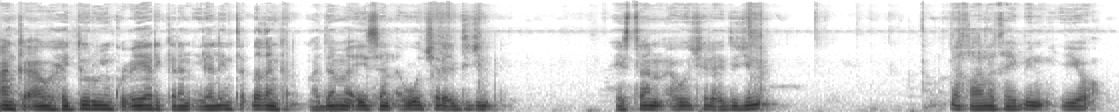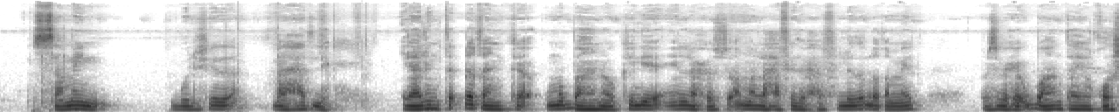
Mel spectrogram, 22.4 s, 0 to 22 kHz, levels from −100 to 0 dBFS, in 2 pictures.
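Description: No technical faults can be heard anywhere in the speech recording, and the signal holds steady throughout without any audible disruption.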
